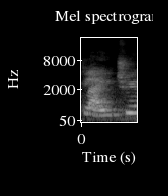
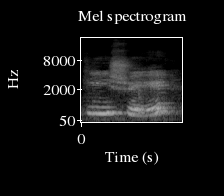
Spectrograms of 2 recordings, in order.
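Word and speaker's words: cliché: But people mispronounce this word as cliche or cliche. But cliche is the correct pronunciation to this word.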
